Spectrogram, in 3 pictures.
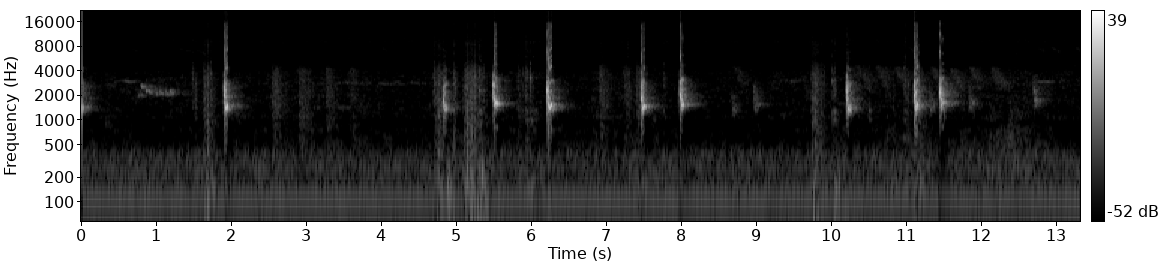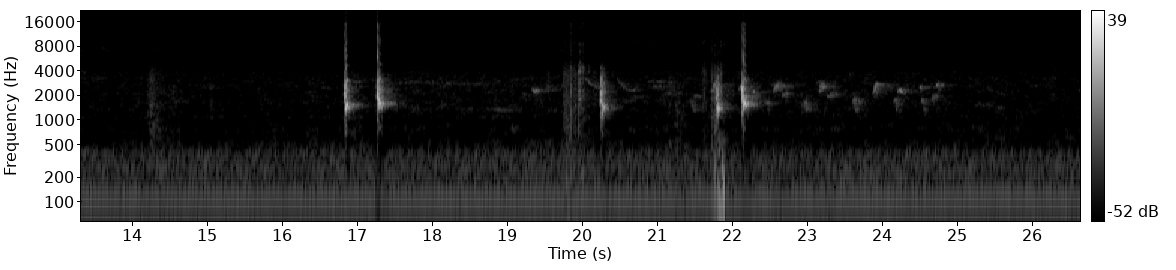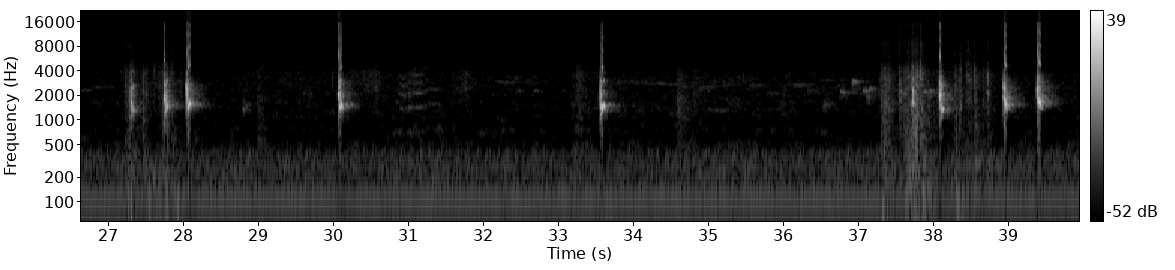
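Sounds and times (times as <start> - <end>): bird calls: 0.0 - 39.9
steady low hum: 0.0 - 39.9
bird chattering: 4.7 - 6.6, 7.4 - 13.1, 19.3 - 24.9, 27.2 - 29.0, 36.5 - 39.8.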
